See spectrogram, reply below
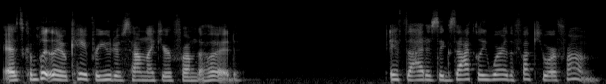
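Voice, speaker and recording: A woman's voice: mid-range voice, fairly even intonation, a little fast, darkish tone. A woman with a Valley Girl accent, hosting a solo podcast in a casual, emphatic way, swearing freely and saying "like" a lot. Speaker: podcast host.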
